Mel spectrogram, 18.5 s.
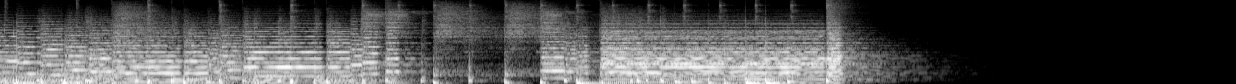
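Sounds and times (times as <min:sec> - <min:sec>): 
drum kit playing a shuffle: 0:00.0 - 0:13.2.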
